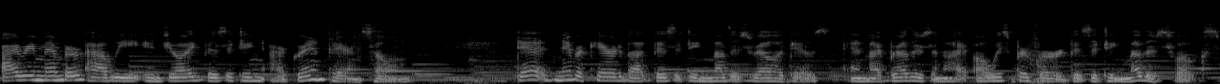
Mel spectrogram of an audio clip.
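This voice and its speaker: Music plays behind a woman speaking at a moderate pace. Her very deep, low pitch swings very widely. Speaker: grandmother. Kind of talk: reading aloud her own life essay.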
